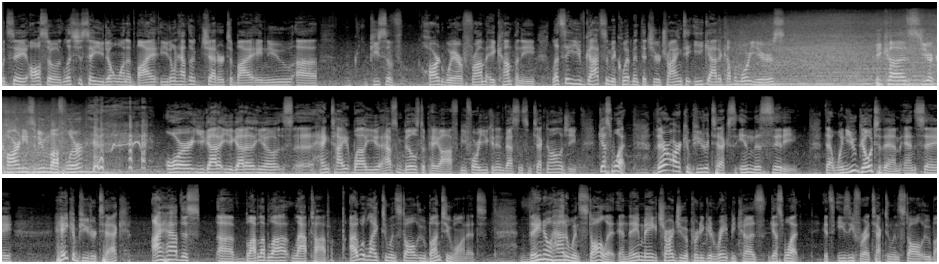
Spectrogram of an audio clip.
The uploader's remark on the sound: Recorded LIVE on the streets of Bham, at Camber Coffee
